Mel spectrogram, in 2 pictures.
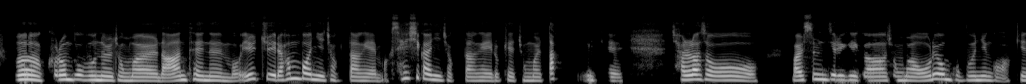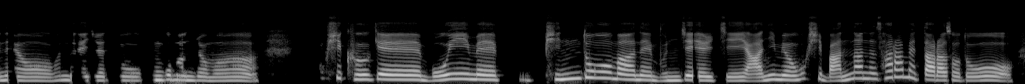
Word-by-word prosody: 네 220 - +6 0.2
그런 220 0 +3
부분을 200 -4 +2
정말 175 -2 +1
나한테는 190 +2 +2
뭐 160 - -5
'일주일에 225 -2 0
1 270 +3 +1
번이 225 -7 +3
적당해.' 175 -3 -4
막 150 - -14
'3 280 - -4
시간이 245 -9 +1
적당해.' 175 -1 -6
이렇게 170 +2 -7
정말 175 -1 -5
딱 255 0 -3 0.2
이렇게 180 -4 -7 0.5
잘라서 195 -6 +2 0.3
말씀드리기가 200 -3 0
정말 185 -1 -1
어려운 220 +7 +2
부분인 195 -1 -2
것 160 - -10
같긴 185 +6 -4
해요. 175 -2 -3
근데 200 +2 -3 0.2
이제 180 0 -6
또 180 -1 -5
궁금한 200 -2 0
점은 170 -2 -3 0.6
혹시 290 +1 -6
그게 225 -2 +4
모임의 220 +3 +3 0.5
빈도만의 250 - +2
문제일지 180 -1 -1
아니면 205 +5 +2
혹시 255 -1 -8
만나는 240 +10 0
사람에 320 +2 -2
따라서도 190 -4 0
195 Hz, 295 characters per minute, -23 LUFS, 180-225 Hz, 0.6 s, 네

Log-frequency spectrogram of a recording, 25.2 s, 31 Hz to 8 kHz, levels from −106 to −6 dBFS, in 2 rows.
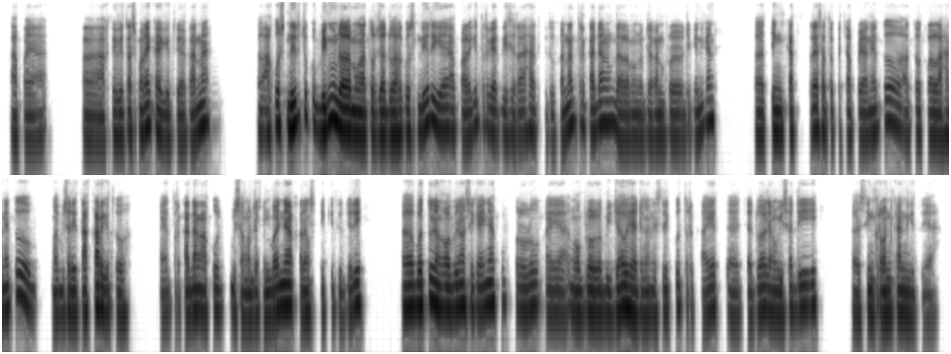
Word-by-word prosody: apa 105 0 -6
ya, 100 +1 -7 0.6
eee, 105 -1 -3
aktivitas 115 +3 -3
mereka 130 -2 +2
gitu 105 0 -4
ya, 105 - -5
karena, 140 +10 +1 0.6
eee, 120 - -4
aku 135 +5 +2
sendiri 150 +6 +7
cukup 180 -9 -1
bingung 170 +8 +8
dalam 130 -5 +9
mengatur 115 -1 +3
jadwalku 115 +1 +3
sendiri 140 +7 +2
ya, 135 0 +1
apalagi 115 0 -3
terkait 130 -7 -3
istirahat 115 +2 -4
gitu. 105 0 -13
Karena 120 +6 +1
terkadang 155 +3 0
dalam 105 -9 -1
mengerjakan 105 0 -4
project 110 -1 -5
ini 115 +3 -2
kan, 175 +1 +2 0.6
eee, 115 0 -1
tingkat 120 -1 -1
stres 130 +1 -1
atau 120 -1 -6
kecapaiannya 115 +1 -4
tuh 170 -4 0
atau 115 -1 -7
kelelahannya 115 +3 -1
tuh 160 -12 0 0.2
enggak 105 +1 -4
bisa 110 +2 -1
ditakar 110 +4 +1
gitu. 110 -2 -3 0.4
Kayak 100 +1 -9
terkadang 105 +3 0
aku 115 +1 -5
bisa 110 -2 -5
ngerjain 100 +1 -2
banyak, 135 +4 +5
kadang 110 -3 -2
sedikit 115 +1 -12
gitu. 100 - -8
Jadi, 115 +7 0 0.6
eee, 130 +1 +5
betul 140 +4 +5
yang 130 -4 +6
kamu 125 - +4
bilang 140 +1 +5
sih 125 - -2
kayaknya 130 +4 +3
aku 150 - -10
perlu 125 +1 -2
kayak 110 +1 -4
ngobrol 110 0 +1
lebih 105 -1 -2
jauh 120 +4 +4
ya 110 -3 +4
dengan 105 0 -3
istriku 115 +4 -6
terkait, 125 -2 -7
eee, 100 -2 -6
jadwal 110 +4 -2
yang 115 - 0
bisa 110 +4 -3
di, 130 +3 -1 0.5
eee, 100 - -4
sinkronkan 110 +1 -1
gitu 95 -2 -7
ya. 100 - -17
115 Hz, 185 wpm, -23 LUFS, 110-130 Hz, 0.6 s, dalam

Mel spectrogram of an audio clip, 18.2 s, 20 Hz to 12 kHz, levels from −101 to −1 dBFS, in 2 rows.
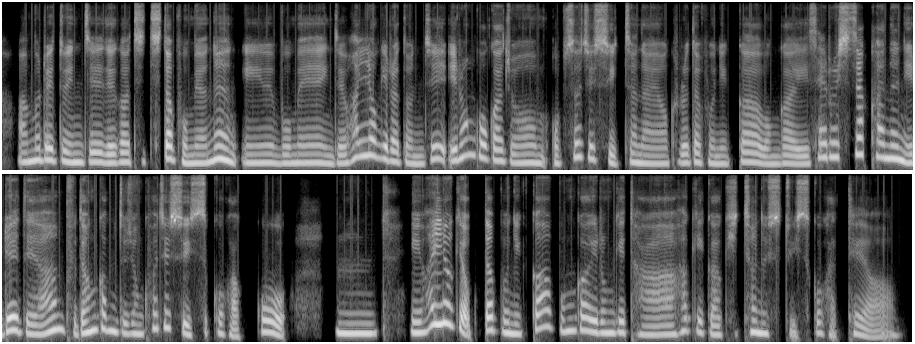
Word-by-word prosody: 아무래도 215 +2 +1
인제 185 0 +1
내가 170 +2 +2
지치다 195 +7 +2
보면은 190 +4 +2
이 175 0 -2
몸에 170 +1 -1
인제 165 0 -2
활력이라든지 235 - 0
이런 285 +10 0
거가 260 -7 +1
좀 175 -4 -2
없어질 255 - -2
수 205 - 0
있잖아요. 160 -1 -3
그러다 175 0 -3
보니까 170 +3 -3
뭔가 155 +1 -3
이 150 0 -1
새로 280 - -1
시작하는 280 - +2
일에 250 +10 +5
대한 220 +5 +1
부담감도 245 -1 +1
좀 195 -1 -1
커질 295 - -3
수 300 -10 +4
있을 190 +5 0
것 200 - -6
같고 175 - 0 0.5
음 200 -1 +3 0.3
이 215 -1 +3
활력이 375 - +5
없다 260 - +2
보니까 245 - -1
뭔가 255 0 0
이런 215 -2 +2
게 220 +1 0
다 180 -3 -8 0.3
하기가 225 -5 -4
귀찮을 205 +3 -1
수도 - - 0
있을 - - 0
것 210 - -5
같아요. 165 -5 -7
200 Hz, 330 characters per minute, -24 LUFS, 175-250 Hz, 0.5 s, 일에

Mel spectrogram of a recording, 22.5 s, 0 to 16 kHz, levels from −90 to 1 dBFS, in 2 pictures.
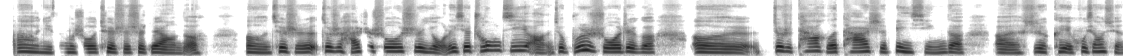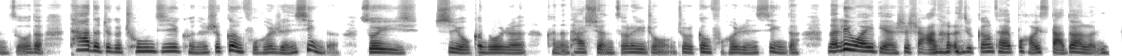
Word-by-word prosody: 啊， 215 -1 -1
你 180 -3 -4
这 185 +4 -22
么 185 -1 -4
说 190 +1 +1
确 210 +2 +2
实 180 -1 -3
是 175 +2 -1
这 185 +2 +2
样 165 -4 +3
的。 150 +1 0 0.4
呃， 180 -3 0
确 230 +6 +3
实， 190 -1 0
就 250 -1 +5
是 235 - -2
还 205 -2 0
是 250 - -6
说 235 -1 +3
是 230 -1 +2
有 185 -3 +1
了 195 - 0
一 - - +5
些 260 +4 +6
冲 285 +3 0
击 275 -1 -2
啊， 275 - 0
就 225 - 0
不 225 +7 +1
是 300 - +6
说 210 -4 +4
这 215 -1 +3
个， 185 -1 0 0.3
呃， 180 -4 +2 0.2
就 260 - +5
是 235 - 0
它 250 +4 -1
和 205 -2 +3
它 215 +2 +1
是 215 -3 -4
并 210 +1 0
行 175 -1 -7
的， 185 -4 +2 0.3
呃， 165 -2 -2
是 200 +4 -3
可 210 - -6
以 200 - +4
互 225 +6 -2
相 220 +1 0
选 175 -7 -7
择 160 +3 -7
的。 190 - 0 0.2
它 310 0 +4
的 265 -4 +4
这 235 0 -2
个 205 - -2
冲 235 +3 -2
击 230 +1 -2
可 210 -5 -9
能 165 +2 -9
是 205 +6 -2
更 245 +1 +5
符 160 -6 -11
合 170 +3 -5
人 165 +1 -5
性 245 - -2
的， - - -16 0.2
所 195 0 +3
以 170 -4 0
是 160 - -15 0.2
是 205 - -4
有 165 -3 +1
更 170 +2 0
多 170 0 +2
人， 160 0 -3 0.2
可 - - -12
能 - - -9
它 185 0 -3
选 160 -3 -3
择 155 +4 -6
了 190 - -2
一 - - -2
种 175 +3 -8
就 190 - -6
是 175 - -4
更 200 +1 0
符 - - -20
合 170 +1 -3
人 160 -1 -7
性 175 -1 -6
的。 165 - -8 0.2
那 230 0 +4
另 340 +3 +8
外 255 -3 +8
一 240 - +6
点 170 -7 -1
是 210 - -4
啥 185 -5 +1
呢？ 190 - -2
就 210 +2 -4
刚 220 +2 -1
才 200 -4 +2
不 215 +5 -4
好 165 -5 -3
意 - - +3
思 195 - -10
打 145 - +3
断 195 -2 +4
了， - - -4
嗯。 175 - -10
195 Hz, 295 characters per minute, -21 LUFS, 175-225 Hz, 0.4 s, 另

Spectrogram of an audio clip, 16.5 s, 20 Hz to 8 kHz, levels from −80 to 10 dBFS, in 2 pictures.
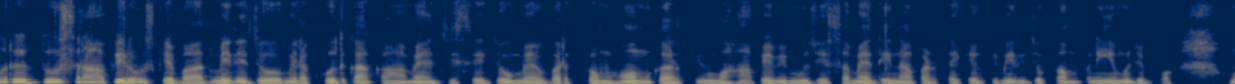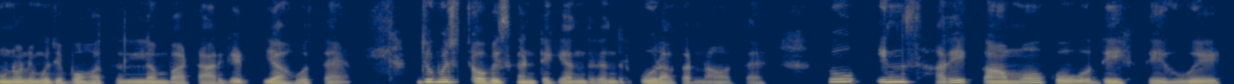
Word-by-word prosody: और 230 0 +7
दूसरा 215 -1 +4
फ़िर 200 -4 +8
उसके 190 -1 0
बाद 160 +1 -2
मेरे 170 -1 +2
जो 165 0 +1
मेरा 165 0 -2
खुद 185 +2 +1
का 180 -3 +1
काम 155 -1 -5
है 155 0 -1
जिसे 160 0 -8
जो 160 +1 -2
मैं 155 0 -1
वर्क 165 +3 -5
फ्रॉम 160 -1 -2
होम 165 +2 +2
करती 160 -1 -4
हूँ 170 - -3
वहाँ 175 +2 -5
पे 175 - -1
भी 165 - -2
मुझे 165 -1 -4
समय 160 0 -3
देना 155 0 -3
पड़ता 155 +1 -10
है - - -7
क्योंकि 165 +1 -9
मेरी 165 -2 -5
जो 160 +1 -8
कंपनी 155 +2 -5
है 165 - -1
मुझे 160 0 -3
बो 155 - -16 0.4
उन्होंने 180 -1 +5
मुझे 175 0 +2
बहुत 170 +2 0
लंबा 160 0 0
टारगेट 160 +5 -3
दिया 165 -2 +3
होता 155 0 -6
है 170 +7 -7 0.5
जो 240 - +7
मुझे 235 -2 +8
24 185 0 +5
घंटे 170 -2 +2
के 175 - -5
अंदर-अंदर 165 +2 -2
पूरा 175 -2 +3
करना 155 - -9
होता 140 +1 -12
है। - - -14 0.4
तो 270 +1 +5
इन 240 +2 +8
सारे 205 -5 -1
कामों 170 +4 +1
को 190 +1 +1
देखते 160 +3 -3
हुए 175 -1 0
165 Hz, 220 wpm, -23 LUFS, 160-180 Hz, 0.5 s, फ़िर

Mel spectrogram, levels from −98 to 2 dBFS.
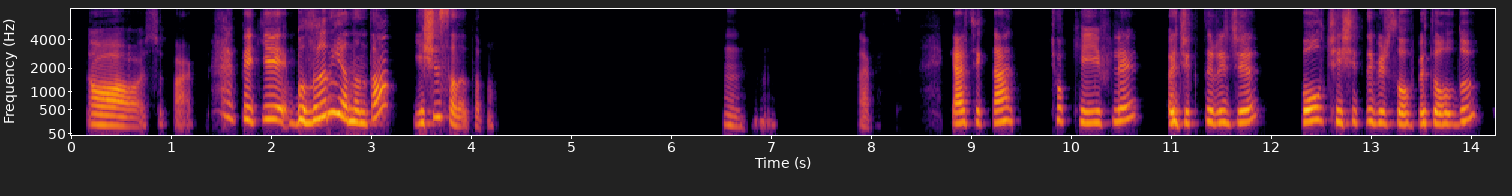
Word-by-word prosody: A! 185 -5 +1
Süper. 215 +3 -17 0.5
Peki 285 -1 +2
balığın 295 - +4
yanında, 255 - +3 0.2
yeşil 230 +10 -1
salata 345 - -5
mı? - - -24 2.3
Hı - - -16
hı. 170 -1 -17 1.2
Evet. - - -16 0.8
Gerçekten 235 +3 +1 0.3
çok 275 0 -8
keyifli, 250 +7 -2 0.3
acıktırıcı, 235 - 0 0.4
bol 270 +3 +6
çeşitli 245 -1 -4
bir 230 - 0
sohbet 215 0 -2
oldu. 225 - -1
235 Hz, 85 wpm, -23 LUFS, 220-270 Hz, 2.3 s, bol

